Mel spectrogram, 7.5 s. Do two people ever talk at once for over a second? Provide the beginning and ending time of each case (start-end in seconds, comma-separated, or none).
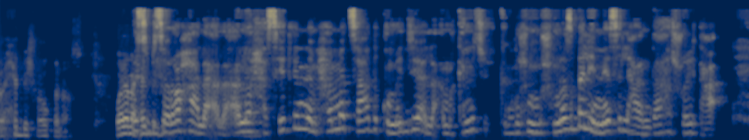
none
